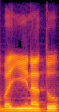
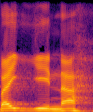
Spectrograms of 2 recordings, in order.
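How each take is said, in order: First: The word ends with a full 'tu' syllable. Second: The word ends with a soft 'h' sound. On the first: The reading continues without stopping. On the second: The reader stops at this word.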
